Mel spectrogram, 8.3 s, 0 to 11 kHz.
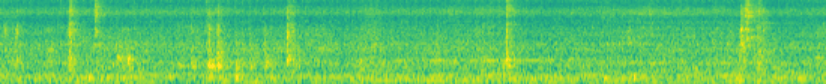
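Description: Komatsu PC78US mini excavator's diesel engine running steadily while its bucket digs into broken asphalt and rubble, with sharp knocks and scrapes of the steel bucket striking stones several times.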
